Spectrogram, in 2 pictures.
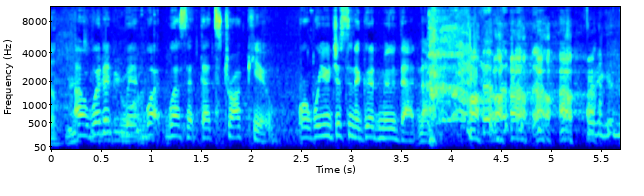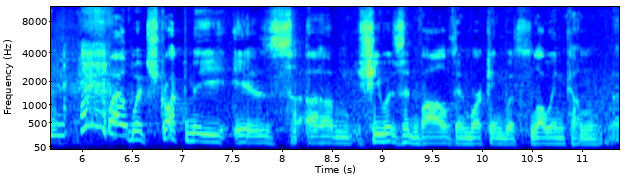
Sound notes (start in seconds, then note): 3.8 laughs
